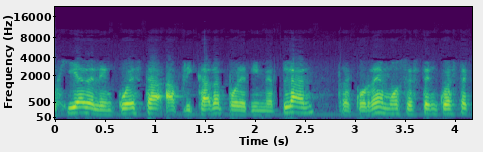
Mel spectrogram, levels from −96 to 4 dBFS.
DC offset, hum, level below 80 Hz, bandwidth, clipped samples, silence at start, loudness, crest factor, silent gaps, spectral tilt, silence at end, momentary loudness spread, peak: under 0.1%; none; -62 dBFS; 4.2 kHz; under 0.1%; 0 s; -17 LUFS; 16 dB; none; -8.5 dB/octave; 0.05 s; 7 LU; 0 dBFS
